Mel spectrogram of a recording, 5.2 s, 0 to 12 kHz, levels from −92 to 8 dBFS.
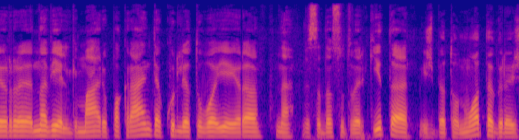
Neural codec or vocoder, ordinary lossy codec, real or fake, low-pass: none; MP3, 64 kbps; real; 10.8 kHz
